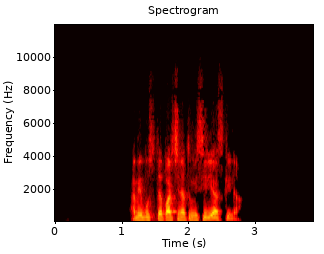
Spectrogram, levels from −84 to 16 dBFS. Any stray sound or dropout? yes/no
no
